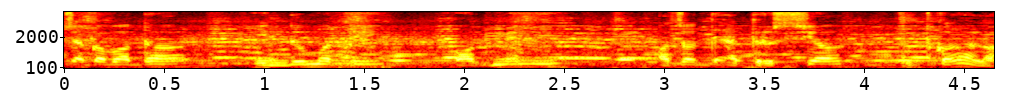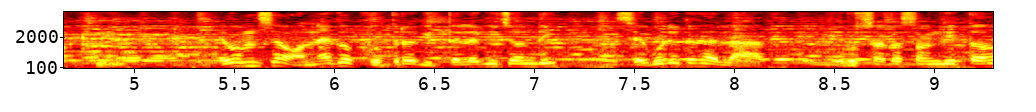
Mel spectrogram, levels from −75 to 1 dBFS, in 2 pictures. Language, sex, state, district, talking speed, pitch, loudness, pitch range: Odia, male, Odisha, Malkangiri, 115 wpm, 145 Hz, -13 LUFS, 130-160 Hz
